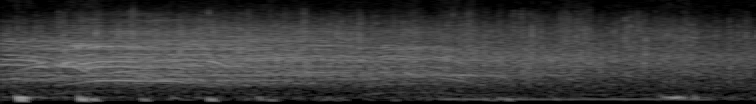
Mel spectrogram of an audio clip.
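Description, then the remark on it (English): A seated audience at an Astros baseball event applauds itself, breaking into sustained applause: a dense wash of clapping that holds steady for several seconds, with cheers mixed in and a low hum beneath. “You can give yourself a round of applause.”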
